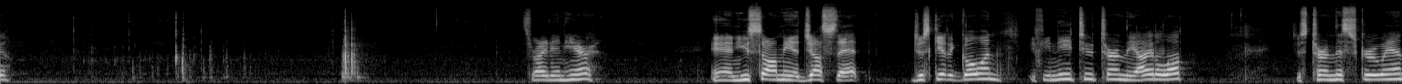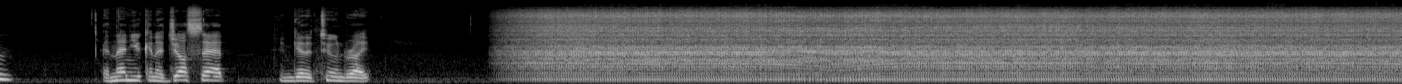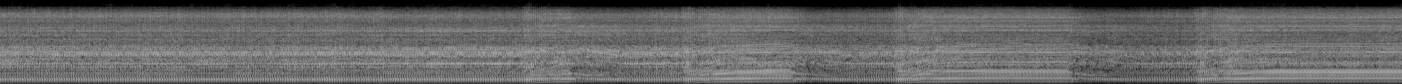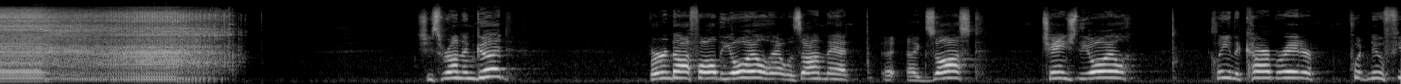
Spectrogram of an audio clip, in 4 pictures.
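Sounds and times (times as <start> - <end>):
string trimmer engine revving: 18.9 - 44.6.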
